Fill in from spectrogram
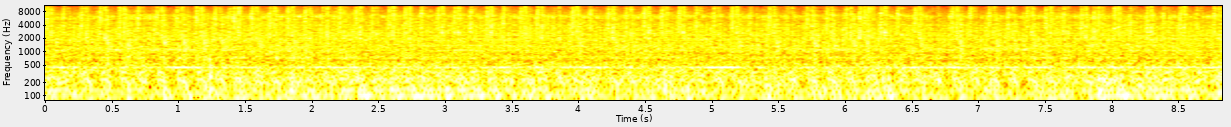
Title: Toyota 22R rough idle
